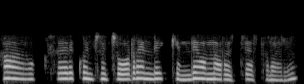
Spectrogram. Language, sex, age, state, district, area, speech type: Telugu, female, 45-60, Andhra Pradesh, East Godavari, rural, conversation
